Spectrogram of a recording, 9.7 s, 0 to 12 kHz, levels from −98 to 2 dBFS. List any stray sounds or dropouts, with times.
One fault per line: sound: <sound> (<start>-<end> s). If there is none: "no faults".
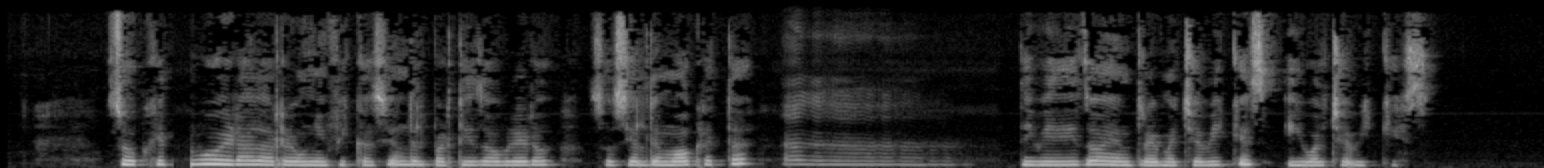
sound: dropout (1.1-1.2 s)
sound: laugh (4.9-6.1 s)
